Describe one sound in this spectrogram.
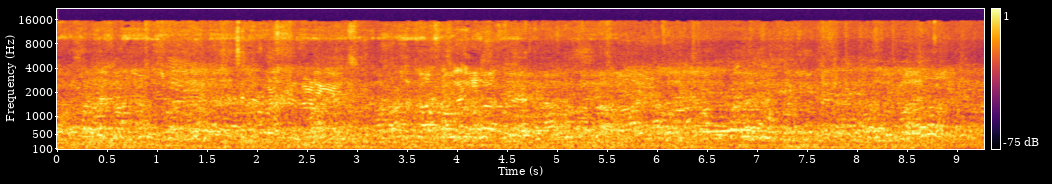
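A crowd of men talk and murmur close by in an echoing room.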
